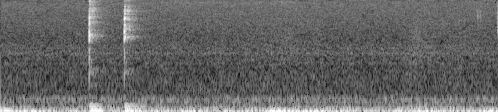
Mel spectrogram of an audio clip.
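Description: Two short clicks in quick succession about half a second in, over a low steady hum.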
